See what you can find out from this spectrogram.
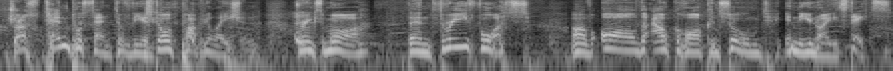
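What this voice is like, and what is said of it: Bad Bernie Sanders impression. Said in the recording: “bad impression of Bernie Sanders”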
